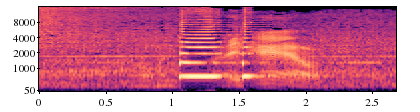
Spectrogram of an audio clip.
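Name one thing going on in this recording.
A train horn blasts briefly.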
